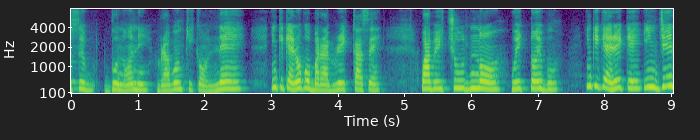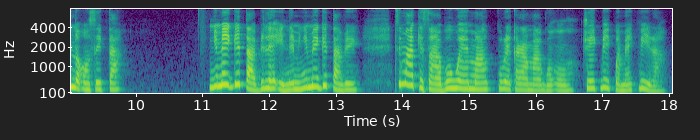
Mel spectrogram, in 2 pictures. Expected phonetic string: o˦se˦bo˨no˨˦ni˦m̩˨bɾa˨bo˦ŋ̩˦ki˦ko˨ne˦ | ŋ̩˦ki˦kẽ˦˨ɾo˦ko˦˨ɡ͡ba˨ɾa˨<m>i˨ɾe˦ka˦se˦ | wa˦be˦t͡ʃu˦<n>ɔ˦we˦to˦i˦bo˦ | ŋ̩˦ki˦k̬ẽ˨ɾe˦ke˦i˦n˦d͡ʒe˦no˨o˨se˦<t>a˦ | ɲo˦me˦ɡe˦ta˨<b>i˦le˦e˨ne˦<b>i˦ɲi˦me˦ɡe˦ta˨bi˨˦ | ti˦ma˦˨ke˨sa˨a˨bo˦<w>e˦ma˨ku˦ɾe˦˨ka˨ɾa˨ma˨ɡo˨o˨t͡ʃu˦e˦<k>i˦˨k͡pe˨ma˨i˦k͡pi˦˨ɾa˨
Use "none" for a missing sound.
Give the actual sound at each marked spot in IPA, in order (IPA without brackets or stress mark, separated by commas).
b, n, t, b, m, w, k͡p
